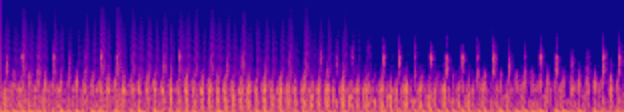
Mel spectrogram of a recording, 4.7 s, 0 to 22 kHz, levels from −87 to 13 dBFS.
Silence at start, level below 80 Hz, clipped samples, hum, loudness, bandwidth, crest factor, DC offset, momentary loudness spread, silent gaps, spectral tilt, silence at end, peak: 0 s; -26 dBFS; under 0.1%; none; -24 LUFS; 6.8 kHz; 22 dB; under 0.1%; 5 LU; none; -9 dB/octave; 0 s; 0 dBFS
